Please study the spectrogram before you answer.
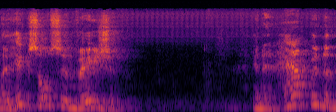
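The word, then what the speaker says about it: Hyksos: they call it the pixels you can I'll spell it for you h y k s o s it's called The hixels Invasion and it happened in the latter part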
